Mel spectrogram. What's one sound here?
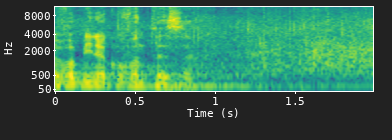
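A middle-aged man speaks calmly into a microphone in a large echoing hall.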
